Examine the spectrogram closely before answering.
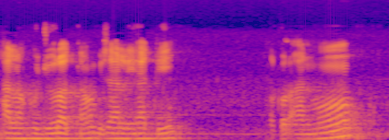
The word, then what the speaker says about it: Al-Hujurat: Ini bacanya Al-Hujurat.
